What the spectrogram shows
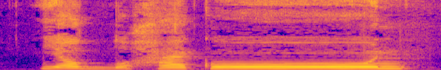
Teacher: مفخمة ومن عند الأضراس، مخرج الأضراس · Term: الضاد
